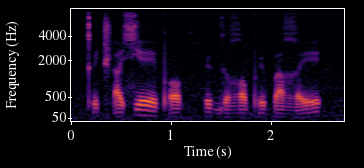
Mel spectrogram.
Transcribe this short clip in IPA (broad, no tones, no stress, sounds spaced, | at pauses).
kʼ ʏ t͡ʃʼ a ɕ eː pʼ ɔː k h ʏ ɡ ʉ ʁ ɔ pʼ ʏ p a ʁ e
